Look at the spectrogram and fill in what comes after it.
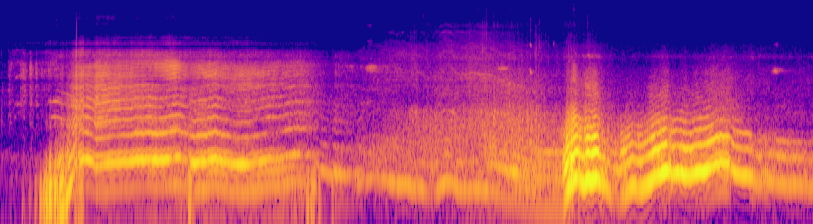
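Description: Rally car engine at high revs, accelerating hard about a second in and again at about eleven seconds, its pitch rising and falling as the driver works the throttle.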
